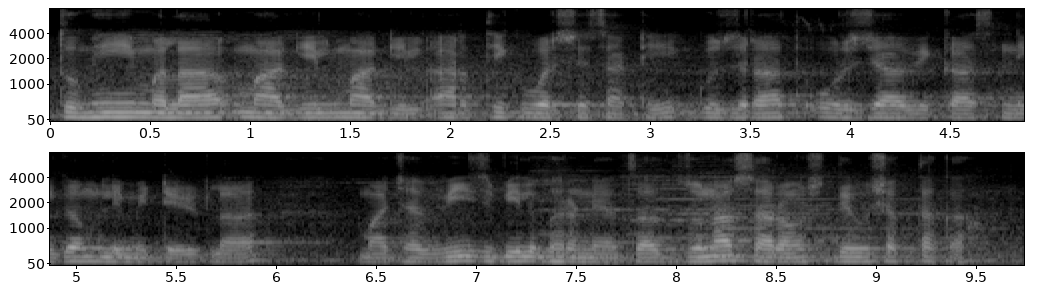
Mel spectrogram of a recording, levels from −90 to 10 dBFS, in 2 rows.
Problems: none marked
